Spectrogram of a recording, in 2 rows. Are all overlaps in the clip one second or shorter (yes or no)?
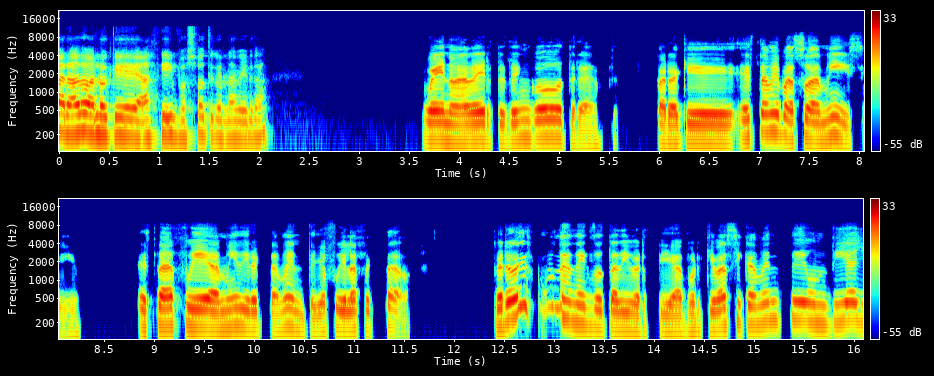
yes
